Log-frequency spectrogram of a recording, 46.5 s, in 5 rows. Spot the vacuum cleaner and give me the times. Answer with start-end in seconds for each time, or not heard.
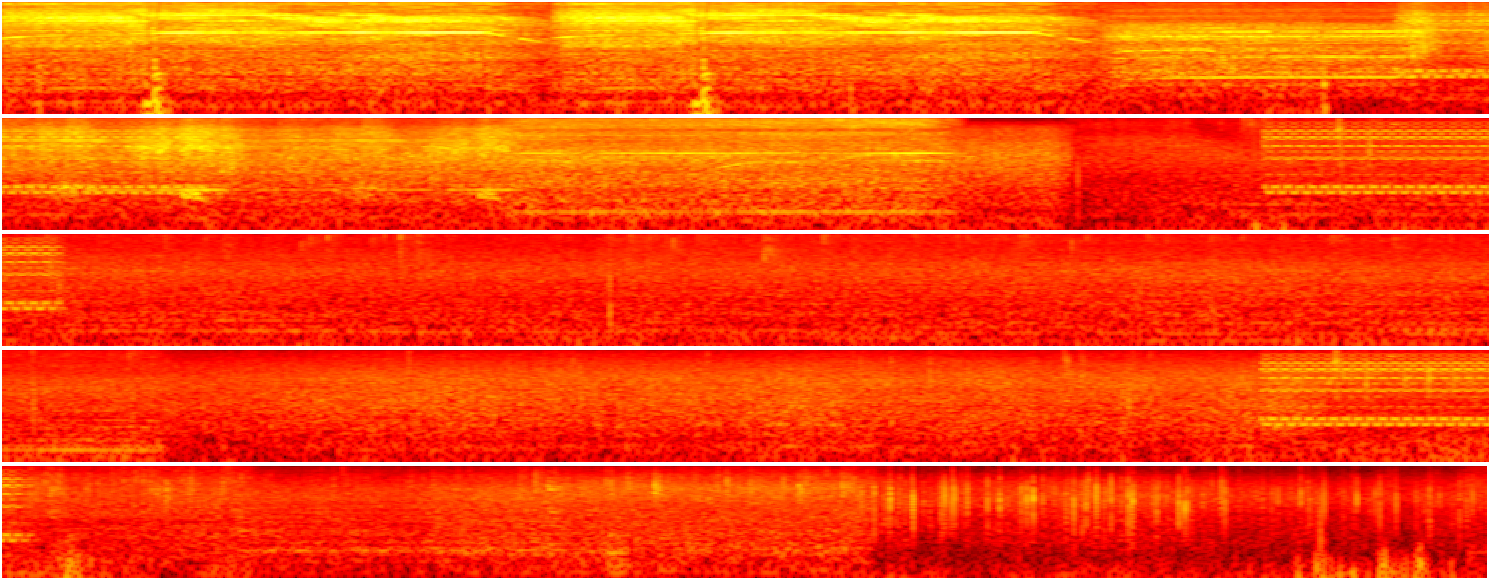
0.0-15.3.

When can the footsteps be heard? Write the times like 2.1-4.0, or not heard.
not heard.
